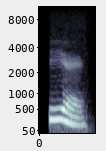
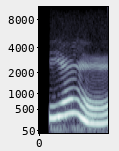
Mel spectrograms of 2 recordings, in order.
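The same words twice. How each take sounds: First: It is asked in a casual way. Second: It is asked in an interested way.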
